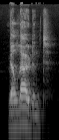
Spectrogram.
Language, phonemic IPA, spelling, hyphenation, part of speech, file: Dutch, /ʋɛˈlœy̯.dənt/, welluidend, wel‧lui‧dend, adjective, Nl-welluidend.ogg
- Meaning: euphonious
